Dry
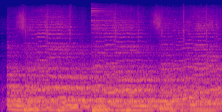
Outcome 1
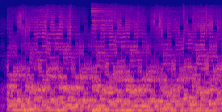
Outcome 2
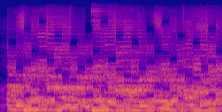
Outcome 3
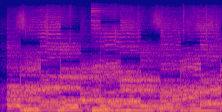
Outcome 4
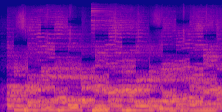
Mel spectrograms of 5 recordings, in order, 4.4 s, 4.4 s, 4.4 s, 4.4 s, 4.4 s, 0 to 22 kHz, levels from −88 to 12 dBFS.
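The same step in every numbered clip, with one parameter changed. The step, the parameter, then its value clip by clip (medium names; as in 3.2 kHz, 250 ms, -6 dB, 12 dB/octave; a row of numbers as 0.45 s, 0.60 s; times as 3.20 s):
stepped phaser, rate: 12 Hz, 6.5 Hz, 2.5 Hz, 3.7 Hz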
